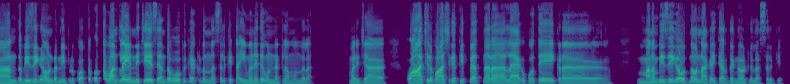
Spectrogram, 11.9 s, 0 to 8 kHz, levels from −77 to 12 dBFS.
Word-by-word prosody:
అంత 125 +2 -3
బిజీగా 150 +5 +2
ఉంటందిప్పుడు 125 -3 -3
కొత్త - - -4
కొత్త 150 - -5
వంటలయన్ని 160 -2 +4
చేసేంత 140 +1 +3
ఓపికెక్కడుందసలకి? 140 -2 -4
టైమనేదే 135 +8 -1
ఉన్నట్ల 105 -5 -4
ముందల. 90 0 -8 0.7
మరి 105 0 -1
చా 95 - +1 0.6
వాచులు 205 -3 +5
ఫాస్ట్‌గా 175 +2 +3
తిప్పేత్తన్నారా, 140 -4 +1 0.2
లేకపోతే 135 +4 0 0.2
ఇక్కడా 115 -1 -1 1.2
మనం 115 +4 +3
బిజీగవుతున్నాం 140 -2 +2
నాకైతే 115 - -1
అర్థం 115 - -5
గావట్లేదస్సలకి. 95 -3 -6
135 Hz, 115 wpm, -24 LUFS, 115-150 Hz, 1.2 s, వాచులు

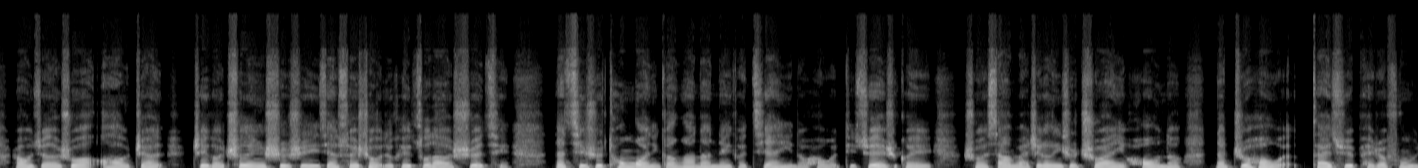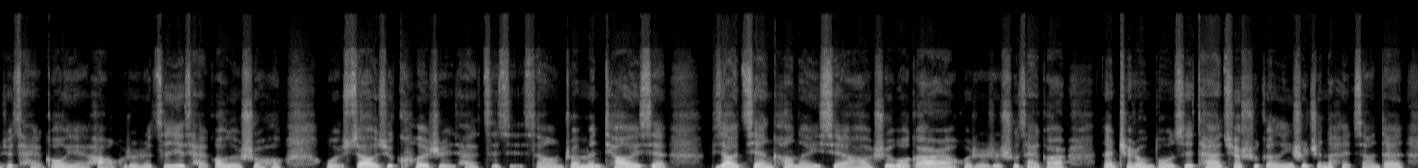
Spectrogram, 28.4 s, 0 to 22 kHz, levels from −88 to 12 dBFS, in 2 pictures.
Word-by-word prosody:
那 230 - +3
我 215 - +3
觉 200 - -3
得 200 +1 +2
说， 220 +1 +3
哦 200 -2 0
这 210 0 0 0.3
这 220 -2 +2
个 195 0 +1
吃 235 +3 +3
零 225 0 +4
食 200 -4 +2
是 215 +1 -1
一 205 0 +1
件 210 +1 0
随 210 0 +1
手 220 -2 +1
就 - - -3
可 215 +1 -4
以 205 - +4
做 235 +4 -1
到 215 -2 +4
的 205 - -1
事 225 -1 +1
情。 215 +1 -13 0.4
那 250 -1 +2
其 235 -2 -1
实 220 +1 +1
通 255 +4 0
过 245 -4 +5
你 195 -1 -1
刚 205 +3 -1
刚 235 +1 +1
的 225 -3 +1
那 205 0 -1
个 195 0 -7
建 225 +1 -2
议 195 - -4
的 200 - -8
话， - - -5
我 195 - -6
的 195 - -9
确 245 +4 +2
也 215 - +3
是 215 - -2
可 200 -1 -3
以 200 +2 -3 0.3
说 195 -1 -2
像 200 0 +2
把 195 -1 0
这 200 +3 -1
个 205 - +4
零 200 0 +2
食 220 +1 -1
吃 220 +2 -3
完 225 0 +4
以 205 - -1
后 225 +2 +1
呢， 195 -1 -2 0.3
那 220 -3 0
之 230 +3 +1
后 230 -3 +4
我 - - -2 0.3
再 250 -3 +4
去 215 -2 0
陪 190 -1 -6
着 195 +1 +1
父 220 +1 -4
母 195 -1 -1
去 215 - -4
采 200 0 -8
购 210 -2 0
也 200 +1 -4
好， 180 -1 -2
或 205 - -11
者 195 -1 -3
是 195 0 -3
自 230 +4 -6
己 225 +1 +2
采 200 -3 -7
购 205 -1 +1
的 200 0 +1
时 190 - -3
候， 195 +1 -4 0.4
我 200 +1 -1
需 205 +3 +1
要 220 -1 +8
去 210 0 -2
克 250 +4 0
制 195 -3 -3
一 - - -10
下 190 -1 -5
自 190 0 -9
己， 190 - -13
像 195 -2 -3
专 230 +3 +1
门 210 -1 +2
挑 230 0 +5
一 205 - +4
些 205 -1 -1 0.4
比 235 - -11
较 225 -3 +7
健 220 +3 +1
康 205 -1 -1
的 190 -1 -1
一 195 - -1
些， 200 +1 -2
啊， 195 -2 -1
水 225 +3 0
果 210 -4 +2
干 210 +2 +1
儿 220 0 +6
啊 200 - 0
或 200 0 -5
者 195 0 -5
是 195 0 -3
蔬 230 +3 -3
菜 215 -3 -2
干 200 0 -2
儿， 215 0 +1 0.3
那 250 -1 +2
这 245 +3 -1
种 205 -6 +2
东 200 +2 0
西 210 -1 -1
它 220 +2 +2
确 255 +4 -1
实 205 - -4
跟 225 +2 -1
零 220 +2 0
食 220 -2 -1
真 225 +2 -3
的 255 - 0
很 215 -4 -7
像， 190 -1 -5
但， 200 +1 0
210 Hz, 290 characters per minute, -20 LUFS, 200-225 Hz, 0.4 s, 要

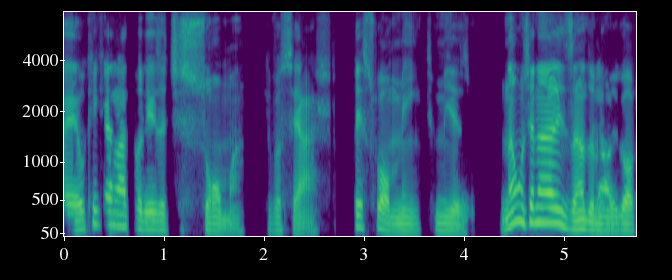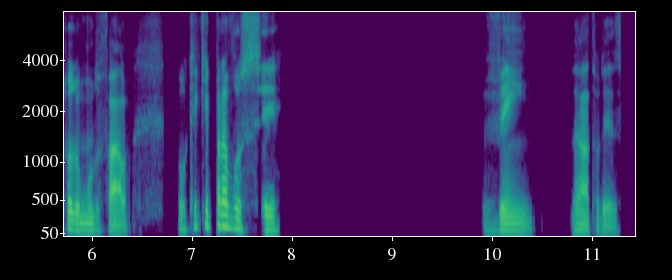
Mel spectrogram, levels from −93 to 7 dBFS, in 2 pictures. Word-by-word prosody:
eh, 110 0 +3
o 115 - 0
que 180 - -4
que 180 - -2
a - - +2
natureza 120 -9 +2
te - - -9
soma, 90 -6 -2 0.2
que - - -17
você 95 -1 -5
acha? - - -4 0.2
Pessoalmente, 95 -12 -1
mesmo. 90 -4 -2 0.3
Não 215 +1 +3
generalizando, 185 - +5
não, 90 -1 +1
igual 90 0 +2
todo 110 -1 +1
mundo 95 0 -3
fala. 80 -4 0 0.5
O - - -8
que - - -9
que - - -4
pra 160 -1 +4
você 105 -7 -2 2.0
vem 95 -3 -3 0.4
da 90 - -5
natureza? 80 -4 -5
100 Hz, 145 wpm, -24 LUFS, 90-120 Hz, 2.0 s, generalizando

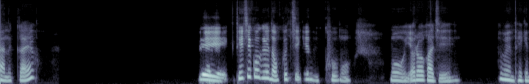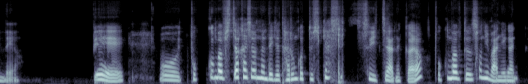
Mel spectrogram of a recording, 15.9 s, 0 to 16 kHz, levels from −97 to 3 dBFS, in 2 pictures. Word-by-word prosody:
않을까요? 175 - -3 2.4
네. 185 -9 +4
돼지고기 280 0 0
넣고 200 +2 -1
찌개 225 -2 -8
넣고 180 -1 -8
뭐 175 -1 -10 0.6
뭐 170 -4 -4
여러 195 +1 -1
가지 150 0 -4 0.6
하면 210 -7 -2
되겠네요. 170 -1 -7 1.2
예. 175 -8 +4 0.5
뭐 190 -3 0 0.4
볶음밥 295 -3 +5
시작하셨는데 305 -6 +5
인제 200 -1 +1
다른 210 +4 +1
것도 240 -2 -2
쉽게 300 - -2
하실 290 - -6
수 240 - -7
있지 190 -2 -1
않을까요, 165 - +1 0.2
볶음밥도 240 +1 +3
손이 275 +4 +2
많이 170 -3 +1
가니까? 165 -1 -2
200 Hz, 250 characters per minute, -23 LUFS, 175-255 Hz, 2.4 s, 볶음밥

